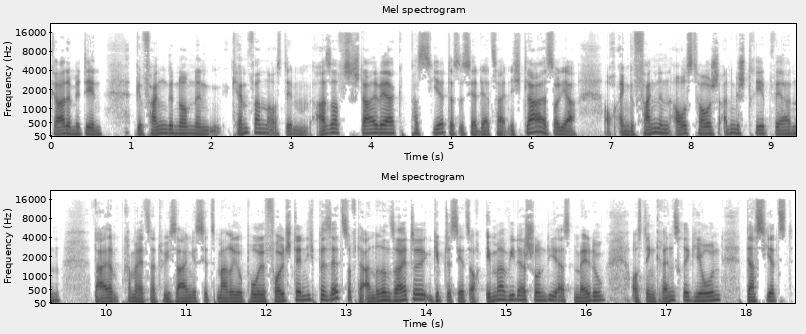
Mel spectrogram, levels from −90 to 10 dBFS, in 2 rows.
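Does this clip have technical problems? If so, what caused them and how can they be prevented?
No, I hear no technical faults.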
